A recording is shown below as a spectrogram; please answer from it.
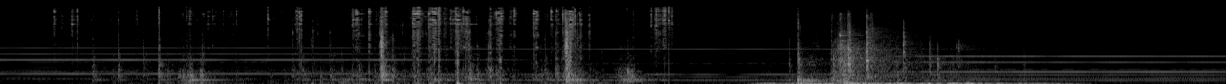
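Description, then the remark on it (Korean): Keys jangle and scrape as a building security guard slides a key into the lock of the upstairs apartment's door and turns it with a series of metallic clicks, followed by a heavier clunk of the mechanism releasing. “경비 아저씨가 열쇠를 끼워 돌리자 드디어 미지의 공간 소음의 원천지인 윗집이 모습을 드러냈다.”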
